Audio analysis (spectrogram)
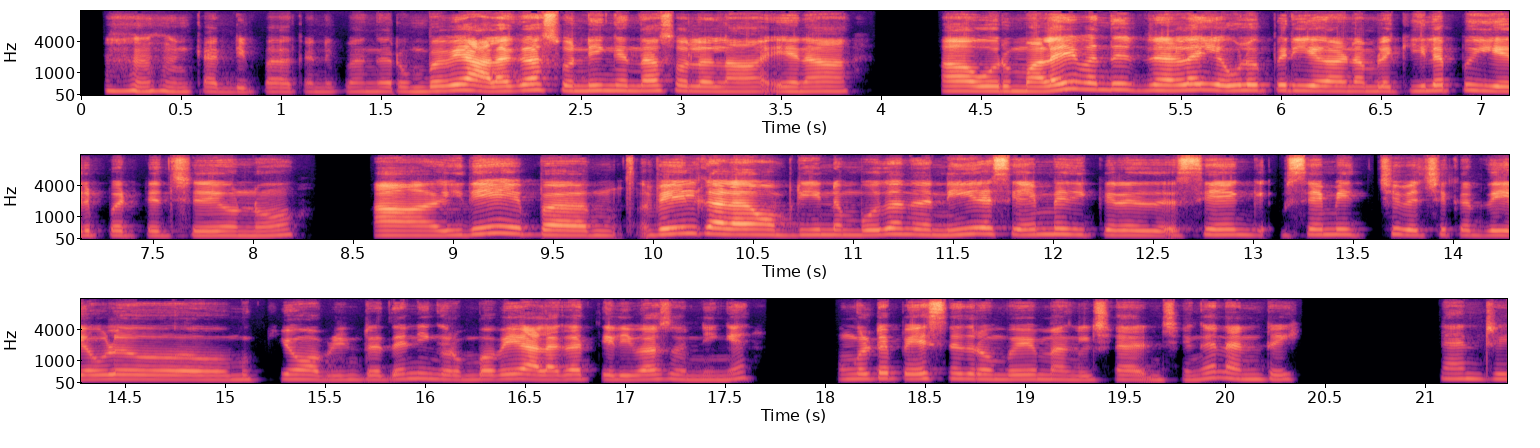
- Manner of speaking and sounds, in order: chuckle; tsk; "சேமிக்கிறது" said as "சேமதிக்கிறது"
- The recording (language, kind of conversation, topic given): Tamil, podcast, மழைக்காலமும் வறண்ட காலமும் நமக்கு சமநிலையை எப்படி கற்பிக்கின்றன?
